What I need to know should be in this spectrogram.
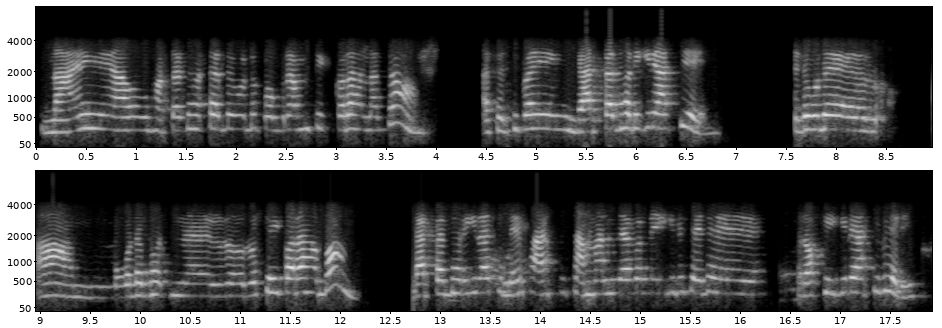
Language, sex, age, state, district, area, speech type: Odia, female, 60+, Odisha, Gajapati, rural, conversation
